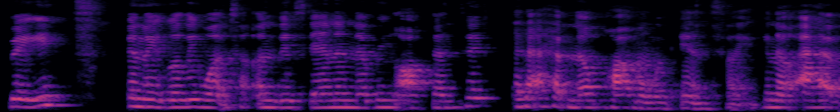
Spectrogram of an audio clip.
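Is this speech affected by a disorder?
Yes: cerebral palsy; from birth, born two months premature, 2 pounds 12 ounces, significant motor skill delays, physical and occupational therapy as child; speech impediment, people sometimes ask about it.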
